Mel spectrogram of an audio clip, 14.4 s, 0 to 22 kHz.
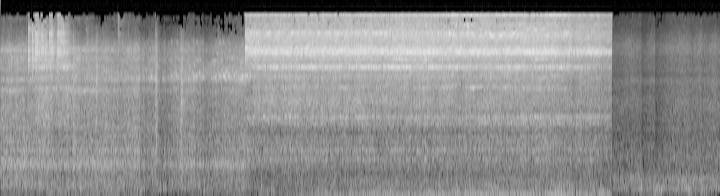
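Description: Class 67 diesel locomotive hauling coaches over curved track and pointwork: wheels clicking over the rail joints, then a steady high-pitched wheel squeal from about five seconds in. Near the end it cuts off abruptly to a quieter station background.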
